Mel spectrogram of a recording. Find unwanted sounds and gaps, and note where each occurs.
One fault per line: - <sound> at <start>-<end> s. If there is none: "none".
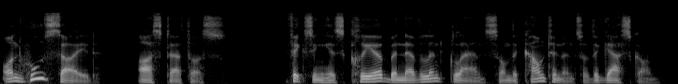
none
